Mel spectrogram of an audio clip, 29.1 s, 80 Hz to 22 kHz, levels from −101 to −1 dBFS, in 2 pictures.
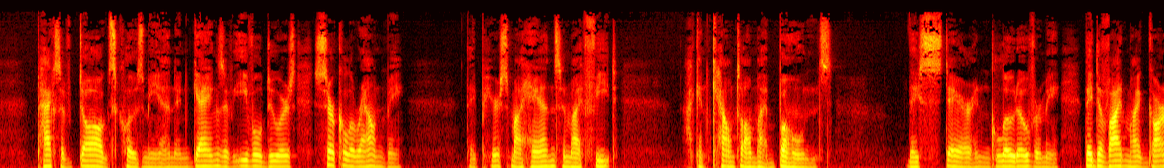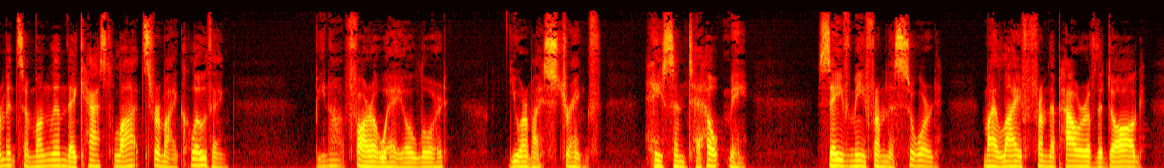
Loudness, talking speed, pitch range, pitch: -28 LUFS, 150 wpm, 110-130 Hz, 125 Hz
